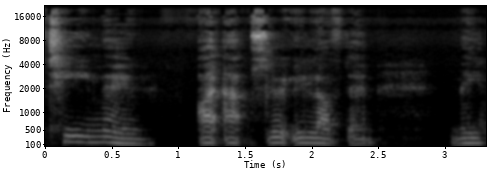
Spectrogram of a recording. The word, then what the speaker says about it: Temu: On my Temu unboxing, Sue Glennis says, it is pronounced Temu.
